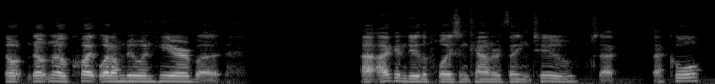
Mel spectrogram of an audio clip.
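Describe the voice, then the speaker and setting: A man's voice: mid-range voice, measured pace, lightly acted. A man voicing an awkward, apologetic young man who has wandered in, speaking hesitantly with a nasal sound. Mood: sheepish.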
